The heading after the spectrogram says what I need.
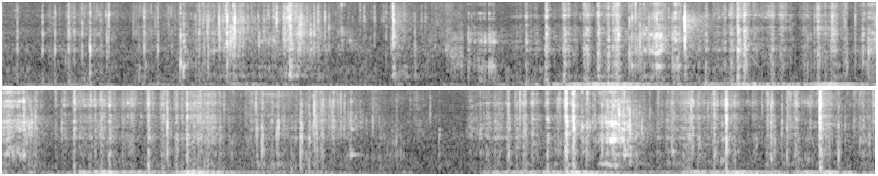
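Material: Soap.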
